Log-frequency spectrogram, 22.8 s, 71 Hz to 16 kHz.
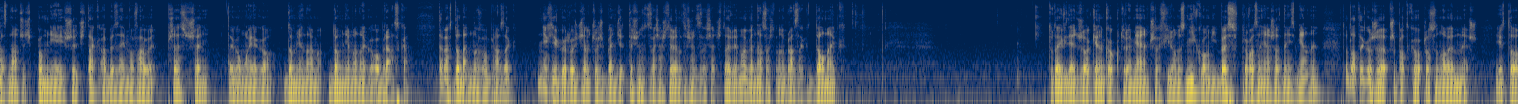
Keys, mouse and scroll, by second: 2.7 click, 3.1-3.7 scroll up 1, 3.7 shift+middle click, 3.7-4.3 scroll up 3, 4.6-5.3 scroll up 1, 7.3 click.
